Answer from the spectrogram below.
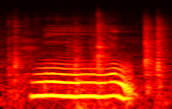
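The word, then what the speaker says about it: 니은: Ini kita bacanya N, ya mereka bilangnya nien.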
